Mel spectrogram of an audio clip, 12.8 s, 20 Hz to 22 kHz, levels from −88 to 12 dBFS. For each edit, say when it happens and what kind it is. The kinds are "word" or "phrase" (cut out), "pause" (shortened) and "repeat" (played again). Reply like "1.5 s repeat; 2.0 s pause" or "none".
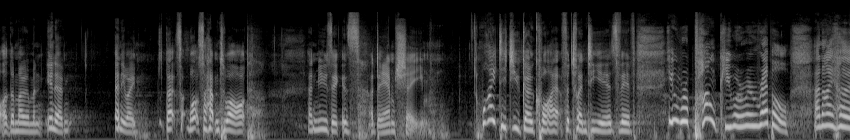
none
